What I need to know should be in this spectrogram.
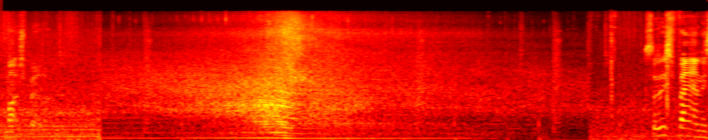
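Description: A van drives past outdoors with a rising and falling rush.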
